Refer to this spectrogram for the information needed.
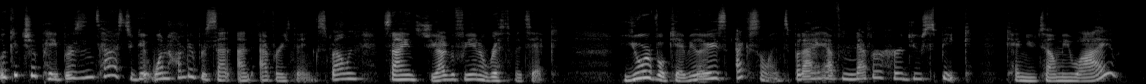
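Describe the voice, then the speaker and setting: A woman puts on a raspy character voice at a fairly high pitch. She moves at a fairly quick pace, and her pitch swings very widely. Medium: read story. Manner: firm, clipped.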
